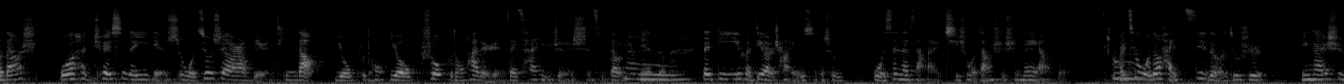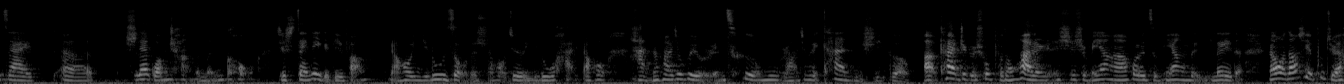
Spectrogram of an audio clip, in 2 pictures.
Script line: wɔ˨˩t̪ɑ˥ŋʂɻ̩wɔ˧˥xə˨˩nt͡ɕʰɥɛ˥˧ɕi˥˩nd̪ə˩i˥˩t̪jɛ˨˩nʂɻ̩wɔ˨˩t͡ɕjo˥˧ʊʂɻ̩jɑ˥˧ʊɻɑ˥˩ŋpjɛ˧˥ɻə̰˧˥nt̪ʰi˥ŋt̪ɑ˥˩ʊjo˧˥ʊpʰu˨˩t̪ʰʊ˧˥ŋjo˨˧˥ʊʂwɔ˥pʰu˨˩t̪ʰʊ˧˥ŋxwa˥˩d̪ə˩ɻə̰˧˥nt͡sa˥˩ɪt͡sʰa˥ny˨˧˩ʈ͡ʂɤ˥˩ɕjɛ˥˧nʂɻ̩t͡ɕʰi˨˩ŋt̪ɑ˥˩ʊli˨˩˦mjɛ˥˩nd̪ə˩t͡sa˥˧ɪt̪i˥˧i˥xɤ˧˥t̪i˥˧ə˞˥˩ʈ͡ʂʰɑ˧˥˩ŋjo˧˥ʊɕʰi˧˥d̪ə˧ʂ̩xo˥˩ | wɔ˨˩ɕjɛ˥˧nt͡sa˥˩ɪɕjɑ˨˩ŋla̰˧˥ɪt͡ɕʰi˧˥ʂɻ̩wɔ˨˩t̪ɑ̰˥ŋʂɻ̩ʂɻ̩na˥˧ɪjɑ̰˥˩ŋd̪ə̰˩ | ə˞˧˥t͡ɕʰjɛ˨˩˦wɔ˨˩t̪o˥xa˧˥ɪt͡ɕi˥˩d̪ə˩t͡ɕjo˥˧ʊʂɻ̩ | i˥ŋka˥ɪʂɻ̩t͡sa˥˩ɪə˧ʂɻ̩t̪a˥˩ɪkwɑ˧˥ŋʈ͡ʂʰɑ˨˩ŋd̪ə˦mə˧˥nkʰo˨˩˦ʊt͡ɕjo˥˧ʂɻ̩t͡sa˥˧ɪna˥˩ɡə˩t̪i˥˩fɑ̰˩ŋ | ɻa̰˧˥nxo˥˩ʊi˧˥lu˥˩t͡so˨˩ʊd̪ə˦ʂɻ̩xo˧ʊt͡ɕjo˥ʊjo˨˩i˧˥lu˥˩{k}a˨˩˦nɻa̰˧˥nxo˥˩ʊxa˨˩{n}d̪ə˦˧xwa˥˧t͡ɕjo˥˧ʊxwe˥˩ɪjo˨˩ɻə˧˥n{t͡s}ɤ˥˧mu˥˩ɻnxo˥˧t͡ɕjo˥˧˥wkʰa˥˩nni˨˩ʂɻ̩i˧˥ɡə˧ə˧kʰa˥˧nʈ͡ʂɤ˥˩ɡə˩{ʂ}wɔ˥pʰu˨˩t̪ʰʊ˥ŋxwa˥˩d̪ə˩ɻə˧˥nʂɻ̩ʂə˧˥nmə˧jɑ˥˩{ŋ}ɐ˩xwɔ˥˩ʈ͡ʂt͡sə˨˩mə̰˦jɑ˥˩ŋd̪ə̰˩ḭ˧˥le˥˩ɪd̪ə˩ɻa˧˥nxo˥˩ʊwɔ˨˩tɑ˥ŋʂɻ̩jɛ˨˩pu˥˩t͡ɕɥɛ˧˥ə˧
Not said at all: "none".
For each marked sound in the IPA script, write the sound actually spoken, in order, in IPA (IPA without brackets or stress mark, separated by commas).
x, n, t͡sʰ, ʂ, ŋ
